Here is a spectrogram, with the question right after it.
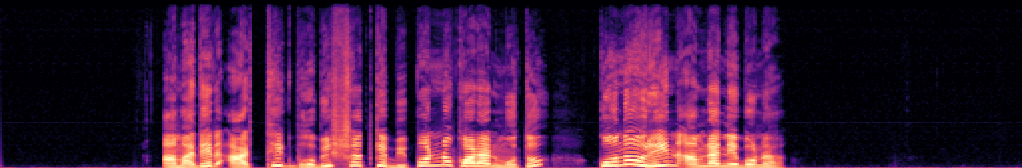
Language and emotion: Bengali, angry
